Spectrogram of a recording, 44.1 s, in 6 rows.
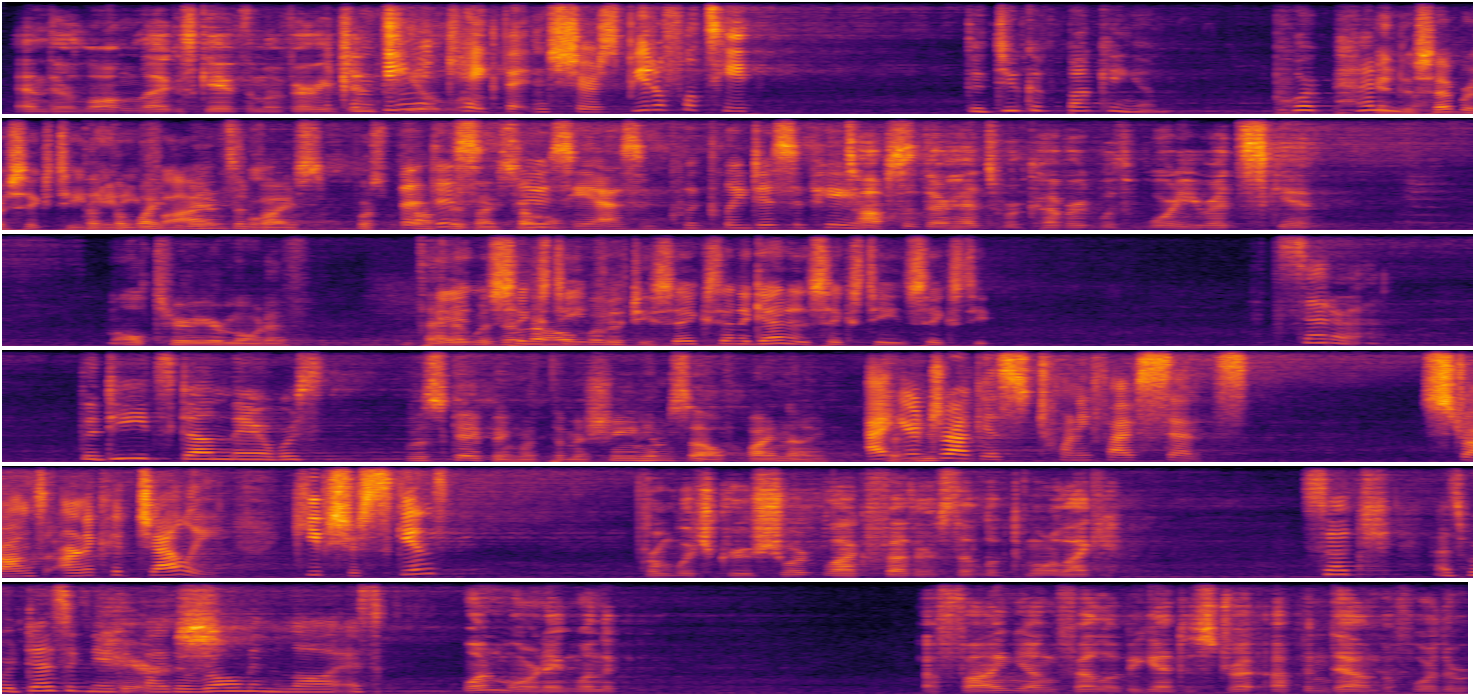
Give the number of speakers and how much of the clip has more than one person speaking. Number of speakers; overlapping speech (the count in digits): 6, about 16%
